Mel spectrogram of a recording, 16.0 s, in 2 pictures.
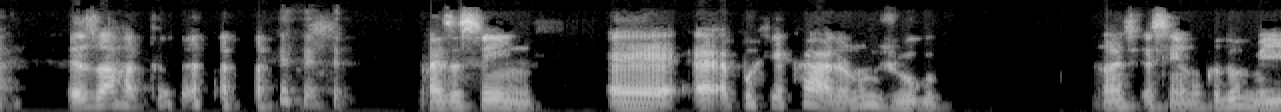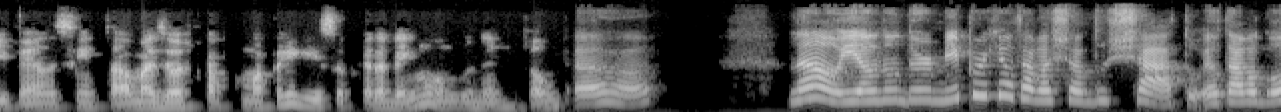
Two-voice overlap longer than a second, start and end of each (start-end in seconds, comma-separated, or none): none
